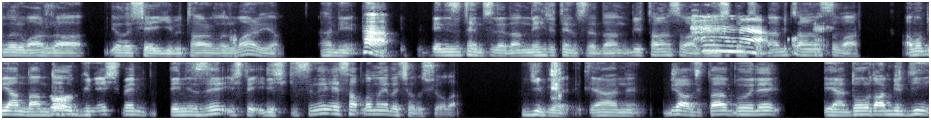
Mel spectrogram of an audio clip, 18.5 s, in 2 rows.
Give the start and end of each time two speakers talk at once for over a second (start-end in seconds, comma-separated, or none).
6.9-8.3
